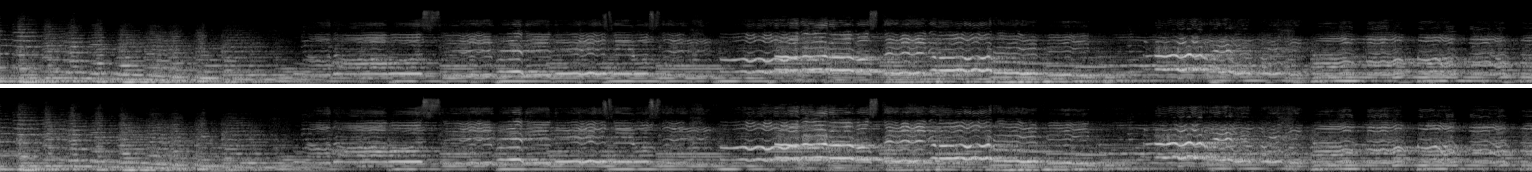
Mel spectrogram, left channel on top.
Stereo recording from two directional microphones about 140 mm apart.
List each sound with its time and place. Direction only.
3.7 s music: 10° right (ahead or behind)
7.4 s opera: 10° right (ahead or behind)
11.6 s music: 25° right (ahead or behind)
13.9 s opera: 20° right (ahead or behind)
